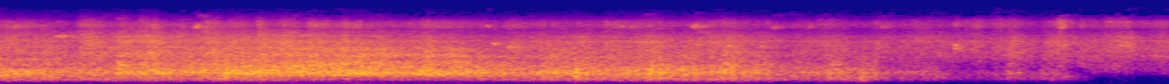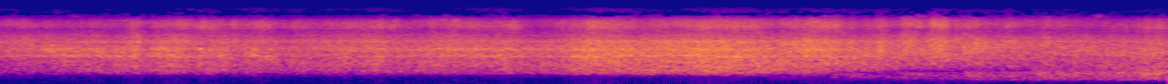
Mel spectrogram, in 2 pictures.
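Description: Container freight train rolling past, a steady run of wagon wheels on the rails with many small clicks. The deep rumble drops away about eight seconds in, leaving a thinner wheel-and-rail sound.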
